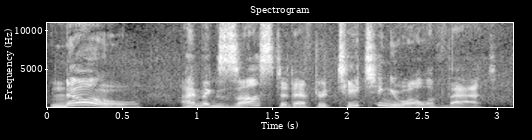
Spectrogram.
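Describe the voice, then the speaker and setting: A man's voice: a little high, huge pitch swings, normal speed, husky. A man reading scripted first-person story narration from a visual novel, with acted dialogue. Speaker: narrator and voice reader.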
